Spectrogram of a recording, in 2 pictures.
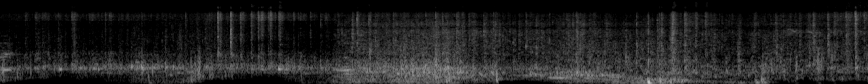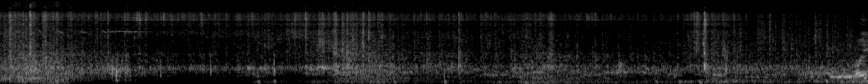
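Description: Many pigeons coo steadily and overlapping at a pet and pigeon market in Malerkotla, Punjab, a continuous murmuring bed of calls with occasional louder voices and bustle mixed in.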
